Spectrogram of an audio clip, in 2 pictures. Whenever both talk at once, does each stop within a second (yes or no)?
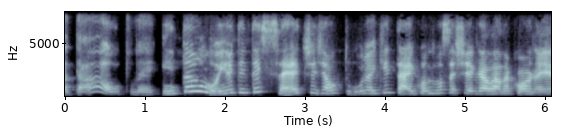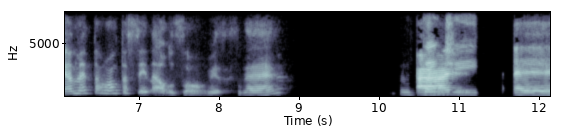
yes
